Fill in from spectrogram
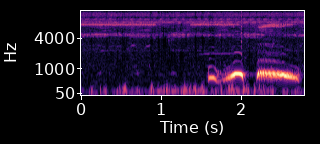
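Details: Spotted dove used as a trapping lure: after low knocking noise, a single cooing phrase, a bent note sliding up then a long, full, level coo.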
